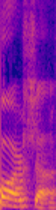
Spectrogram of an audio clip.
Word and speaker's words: Porsche: Like, yeah, it's officially pronounced Porsche.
